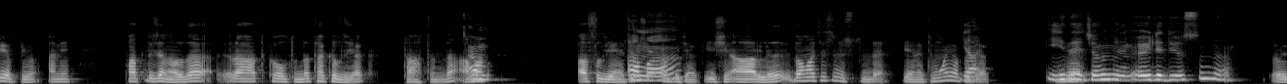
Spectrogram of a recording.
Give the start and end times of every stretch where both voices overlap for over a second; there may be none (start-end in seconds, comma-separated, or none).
none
